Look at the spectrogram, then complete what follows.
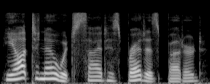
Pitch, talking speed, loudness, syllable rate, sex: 195 Hz, 285 wpm, -18 LUFS, 6.0 syllables/s, female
